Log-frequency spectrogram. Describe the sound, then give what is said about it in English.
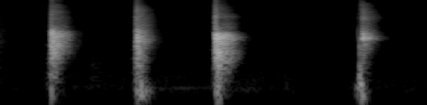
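Three solid hand slaps land in an uneven rhythm, followed after a short pause by one sharper finger snap, all crisp with silence between them. “It was three solid slaps and a single snap.”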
